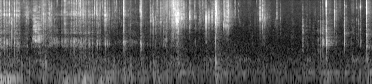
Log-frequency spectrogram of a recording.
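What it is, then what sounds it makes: Dry bar soap. A utility knife blade scrapes a solid, dry purple-and-white bar of soap with a yellow coating, held in the hand. Crisp, crunchy scraping and crumbling come in bursts, with many sharp, bright clicks and a dry hiss between strokes. The sound is high and airy, with almost no low end.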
